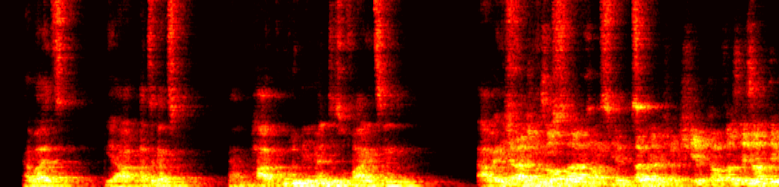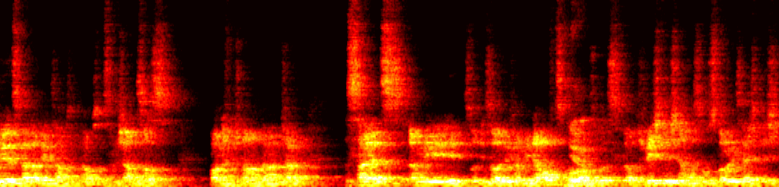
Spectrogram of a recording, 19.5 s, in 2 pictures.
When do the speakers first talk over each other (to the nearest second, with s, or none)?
6 s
